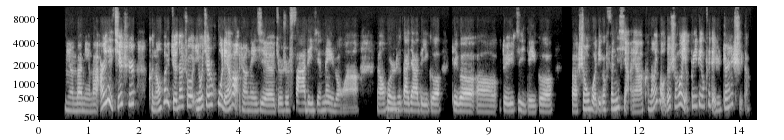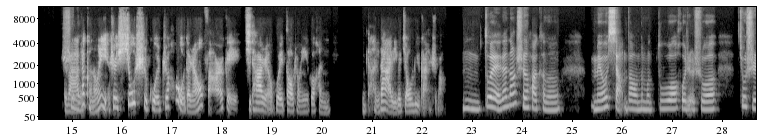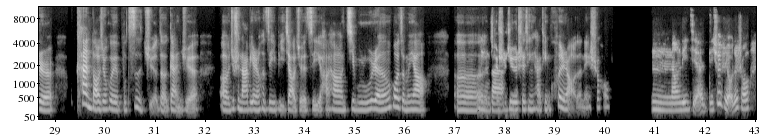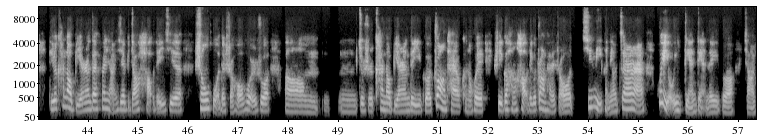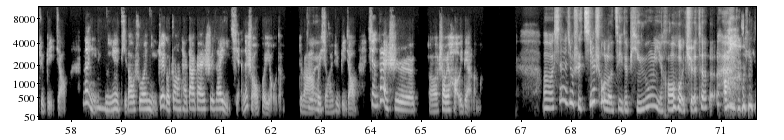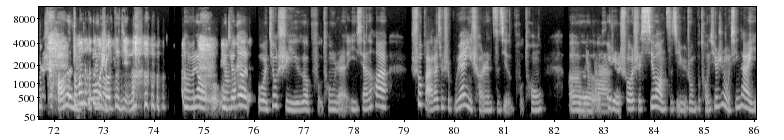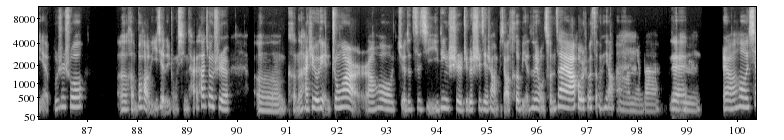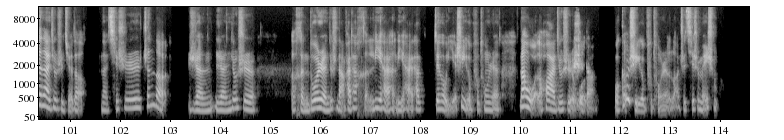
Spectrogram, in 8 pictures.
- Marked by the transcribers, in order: laughing while speaking: "我觉得"; laugh; laughing while speaking: "怎么能这么说自己呢？"; laugh; laughing while speaking: "或者说"
- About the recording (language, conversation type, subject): Chinese, podcast, 你是如何停止与他人比较的？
